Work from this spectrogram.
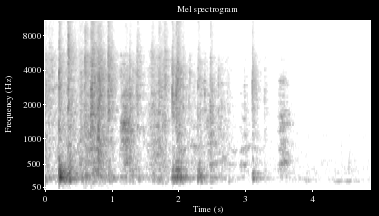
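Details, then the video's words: Portuguese Water Dogs, a pair, play fighting as they do daily: a few short growling, whimpering bursts in the first three seconds, then fading to near quiet in a small room. "Portuguese Water Dog Fight"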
